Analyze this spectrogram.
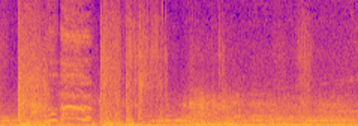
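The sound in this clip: Gunshots in a tense film scene: a few sharp, loud bangs burst out, a voice cries out between them, and a low, steady rumble runs underneath throughout.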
